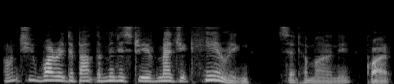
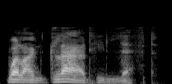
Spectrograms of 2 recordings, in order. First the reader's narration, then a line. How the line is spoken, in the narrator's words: Harry said coldly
